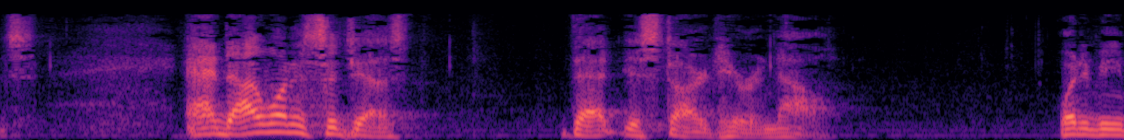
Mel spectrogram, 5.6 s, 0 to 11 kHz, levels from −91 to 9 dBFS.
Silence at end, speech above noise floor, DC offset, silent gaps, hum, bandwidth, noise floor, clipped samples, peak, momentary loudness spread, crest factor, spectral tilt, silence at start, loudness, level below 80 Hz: 0 s; 39 dB; under 0.1%; none; none; 8 kHz; -64 dBFS; under 0.1%; -8 dBFS; 16 LU; 18 dB; -5 dB/octave; 0 s; -26 LUFS; -60 dBFS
